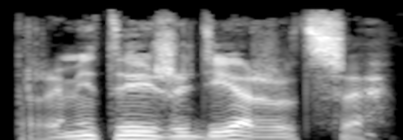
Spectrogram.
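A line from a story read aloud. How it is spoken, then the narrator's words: Through gritted teeth. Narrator (Russian): проскрипел зубами Пересолин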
